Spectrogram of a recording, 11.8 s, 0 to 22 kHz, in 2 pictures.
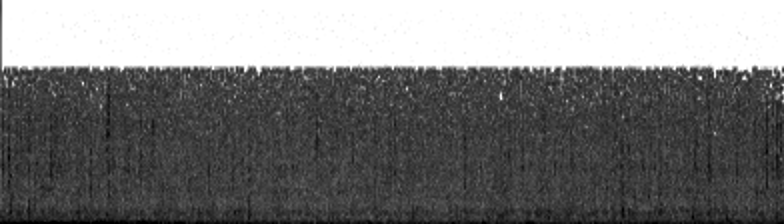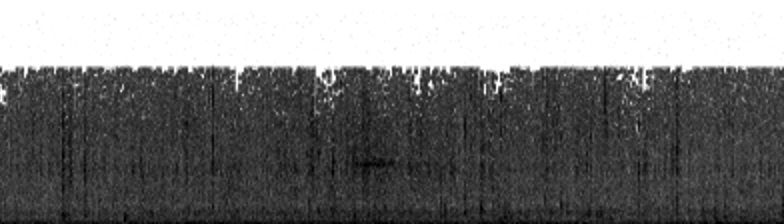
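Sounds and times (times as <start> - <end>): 
deep rumble of thunder over a mountain hut: 0.0 - 11.7
steady dense rain pattering around a mountain hut: 0.0 - 11.7.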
